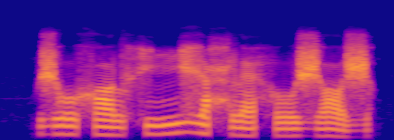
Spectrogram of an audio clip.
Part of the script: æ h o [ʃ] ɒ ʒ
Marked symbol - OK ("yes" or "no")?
no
